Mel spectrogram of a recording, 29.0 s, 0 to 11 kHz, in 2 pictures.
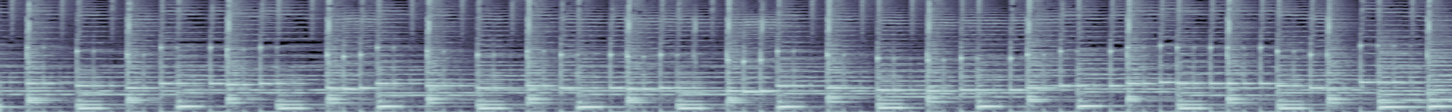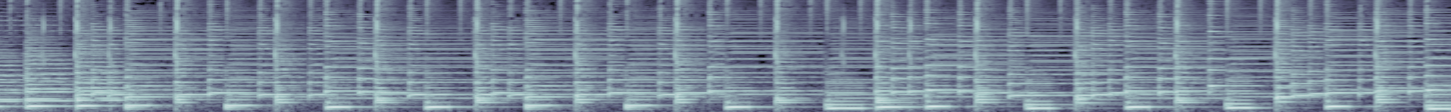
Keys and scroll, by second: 11.8 m, 14.7 space, 17.8 p, 20.7 space.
